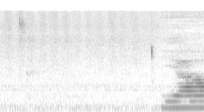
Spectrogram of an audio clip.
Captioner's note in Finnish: käsien hankausta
